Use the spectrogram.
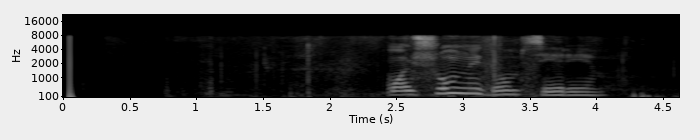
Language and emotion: Russian, neutral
